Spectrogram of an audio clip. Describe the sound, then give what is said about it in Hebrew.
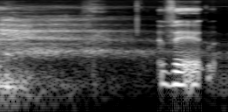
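A long, airy breath is drawn in and let out, followed by a brief voiced sigh-like sound near the end. “אני מזמינה גם אתכם, מאזינים, לשים לב לגוף שלכם ולקחת איזה נשימה טובה בתוך האנרגיה המבעבעת הזאת.”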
